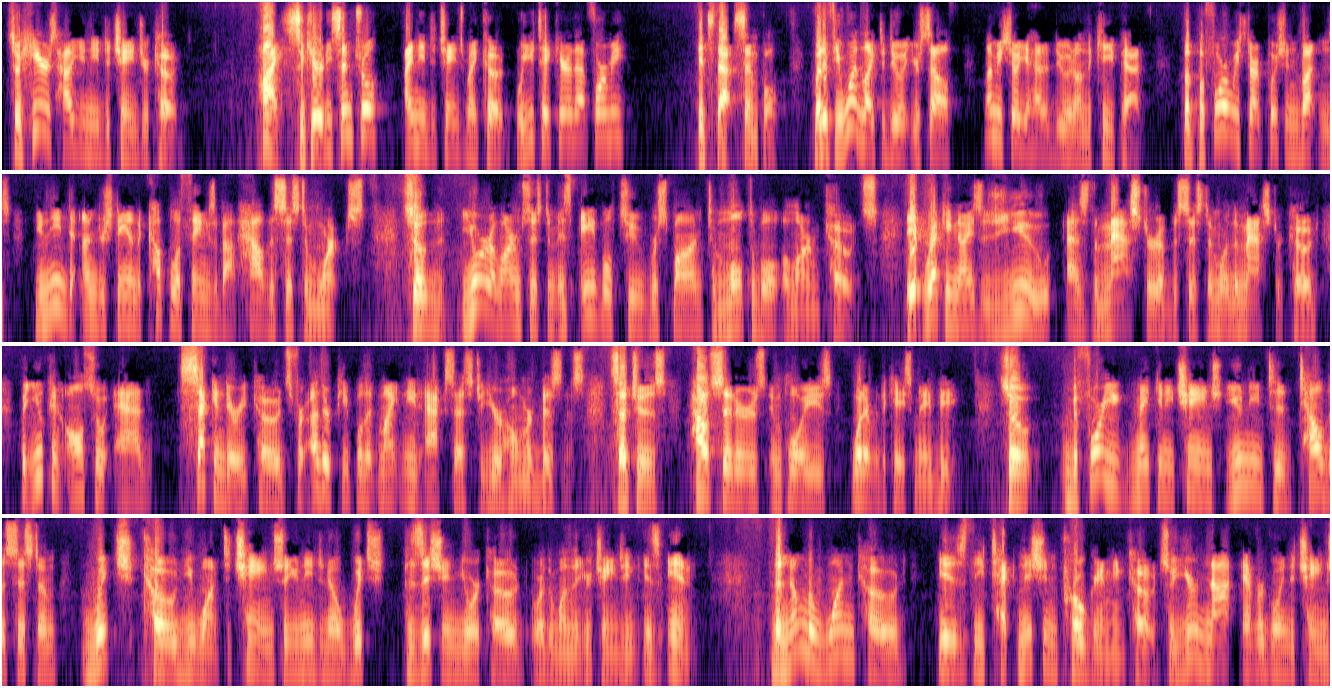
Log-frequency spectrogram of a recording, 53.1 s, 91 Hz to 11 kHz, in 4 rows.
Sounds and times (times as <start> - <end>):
Speech: 0.0 - 1.8, 2.6 - 6.3, 7.0 - 46.8, 47.5 - 53.1.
